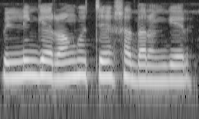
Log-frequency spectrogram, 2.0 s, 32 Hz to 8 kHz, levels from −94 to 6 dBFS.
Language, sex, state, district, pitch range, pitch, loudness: Bengali, female, Assam, Hailakandi, 195-240 Hz, 225 Hz, -14 LUFS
